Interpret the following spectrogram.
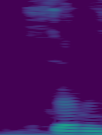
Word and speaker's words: Sevhn: seven steps to reset seven steps but it's spelled like my name and it's s e v h n oh h n I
